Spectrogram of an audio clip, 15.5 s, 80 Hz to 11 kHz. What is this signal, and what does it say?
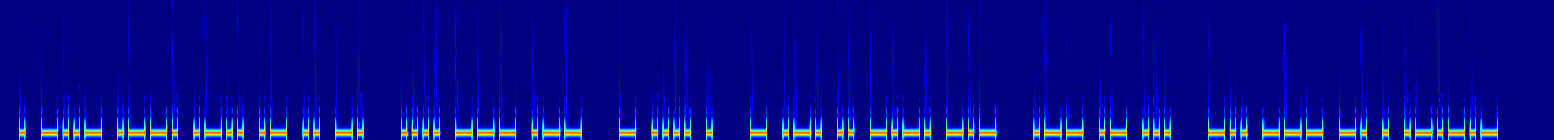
Morse code, heard as a keyed tone, about 22 wpm, 700 Hz. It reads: EXPLAIN HOW THE TRICK WAS DONE.
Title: Sentences from Top 1500 Words 22wpm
